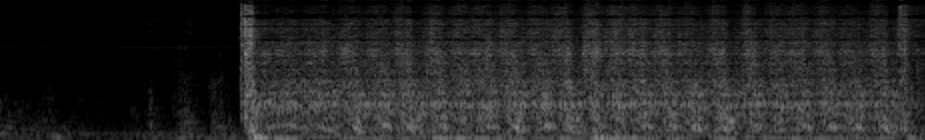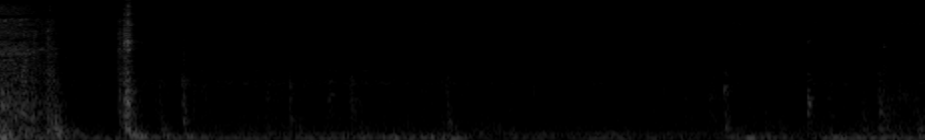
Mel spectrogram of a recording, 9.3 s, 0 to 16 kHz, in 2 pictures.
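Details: Mercruiser 4.3 boat engine after a starter swap and priming: starter cranks steadily at a fast, even rhythm for about 3.5 seconds, then stops without the engine catching; the owner suspects heat soak after two good runs.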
